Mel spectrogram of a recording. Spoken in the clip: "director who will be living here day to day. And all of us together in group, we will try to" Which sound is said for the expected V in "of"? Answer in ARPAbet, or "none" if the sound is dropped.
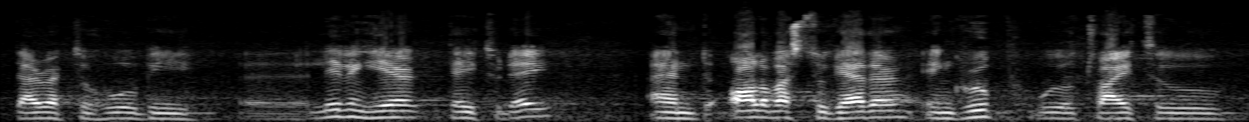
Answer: V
